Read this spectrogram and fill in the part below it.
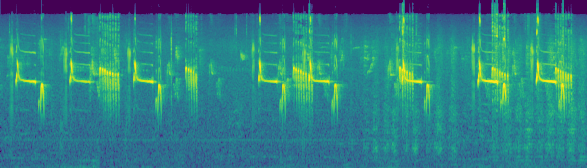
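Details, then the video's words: Male and female Bar-winged prinias exchange calls in steady pairs of bursts: a piercing note falls into a level whistle, followed by a buzzy, rattling trill, repeated about every two seconds. "Suara Prenjak betina VS Prenjak Jantan"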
